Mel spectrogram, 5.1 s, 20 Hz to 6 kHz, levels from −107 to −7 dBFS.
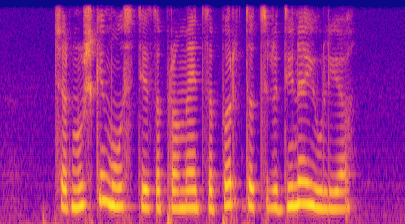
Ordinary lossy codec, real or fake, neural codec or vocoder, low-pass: none; real; none; 5.4 kHz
